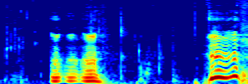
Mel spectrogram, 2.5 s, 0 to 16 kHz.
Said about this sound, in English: I'm going to take another sip of my water, so excuse me for 1 second.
